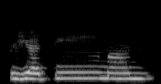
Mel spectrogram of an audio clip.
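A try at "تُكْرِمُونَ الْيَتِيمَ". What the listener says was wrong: یتیم، من کیسے بنے گا؟ تکریمون الیتیم۔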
